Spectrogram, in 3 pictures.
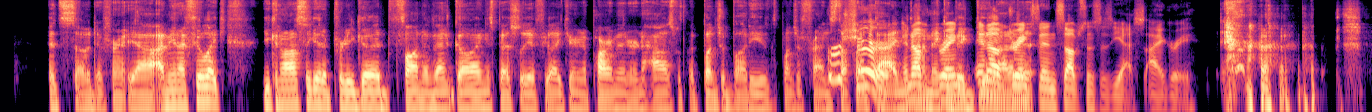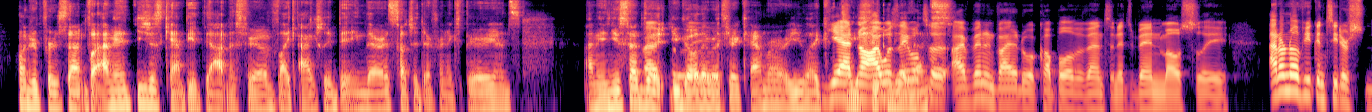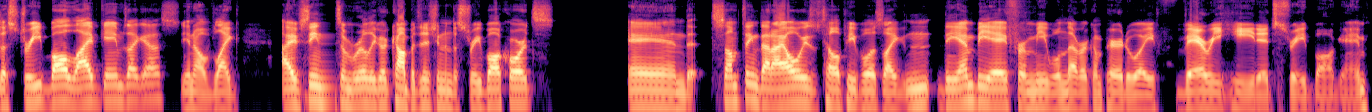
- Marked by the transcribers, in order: laugh
- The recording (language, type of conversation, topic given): English, unstructured, How do you decide whether to attend a game in person or watch it at home?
